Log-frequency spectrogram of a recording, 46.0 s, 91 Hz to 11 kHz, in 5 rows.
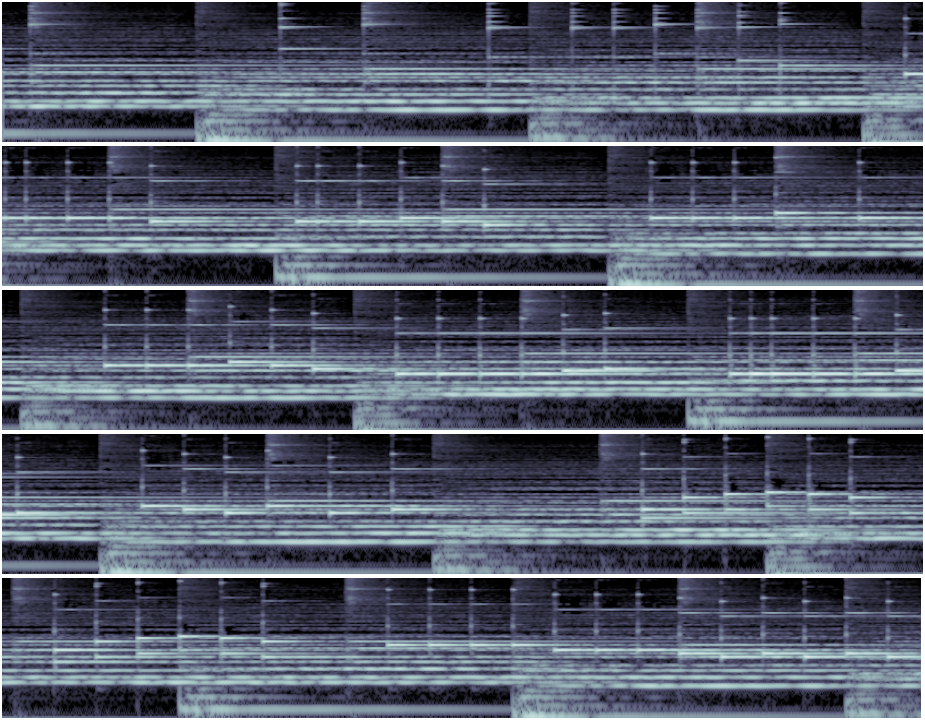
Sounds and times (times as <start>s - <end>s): Glockenspiel: 0.0s - 46.0s
Marimba, xylophone: 2.8s - 14.7s, 15.3s - 18.8s, 19.4s - 32.5s, 33.6s - 46.0s.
